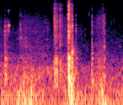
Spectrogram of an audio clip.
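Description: A few sharp clicks about a second in from a bass boat's recessed deck-hatch latch being turned and the hatch opened, over a low steady hiss of wind and water.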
